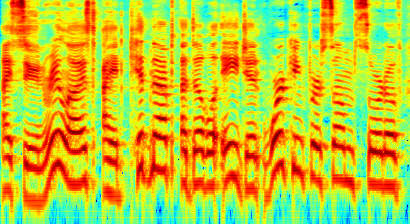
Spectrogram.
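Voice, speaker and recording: A woman's voice: on the high side, animated, moderate pace, a little mellow, close to an everyday voice. A woman playing a smug, mean but sympathetic supervillain captor in an audio roleplay, talking in a taunting, theatrical, conversational way. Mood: suspicious, musing. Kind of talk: roleplay audio drama monologue.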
